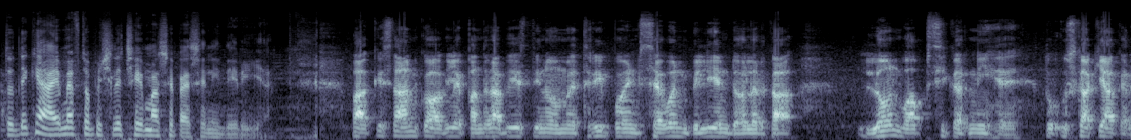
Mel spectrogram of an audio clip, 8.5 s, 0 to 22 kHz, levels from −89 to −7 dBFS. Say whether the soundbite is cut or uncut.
cut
